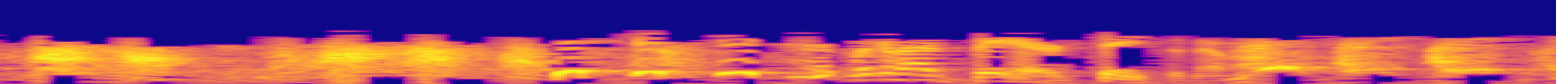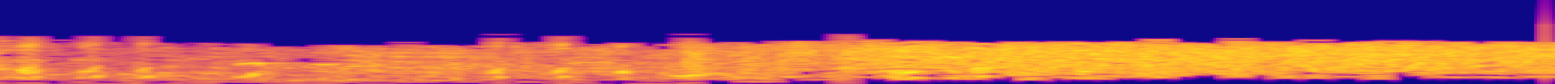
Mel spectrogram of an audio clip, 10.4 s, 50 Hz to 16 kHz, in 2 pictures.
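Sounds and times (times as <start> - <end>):
dog barking and yipping: 0.0 - 2.6, 4.2 - 5.4
laughter: 1.8 - 2.9, 4.8 - 10.3
speech: 2.7 - 4.4.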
